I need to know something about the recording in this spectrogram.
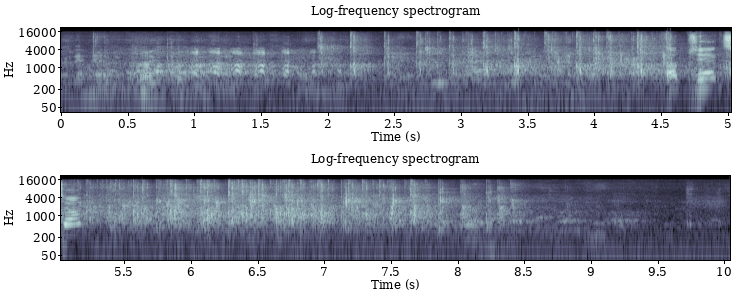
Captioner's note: applause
